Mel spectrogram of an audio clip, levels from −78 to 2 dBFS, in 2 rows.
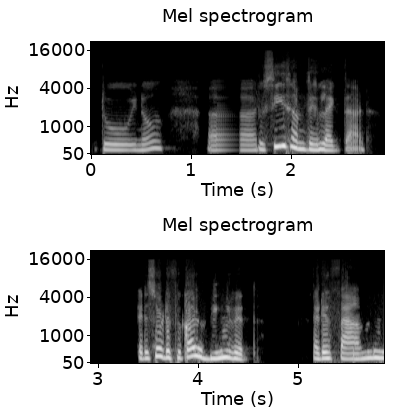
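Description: A call audio freeze runs from 1.25 to 1.50 s, right after "to you know". The likely cause is packets stalling in transit until the jitter buffer emptied. The receiver stretched the last sound into a fading fill for about 228 ms, then resumed where it stopped, so nothing is lost.

A skip ahead follows at 1.66 to 1.69 s. Roughly 70 ms of speech was discarded while later packets were already waiting, and playback jumps forward across a join of only about 5 ms. The two sides butt together almost directly.

A jitter buffer slow-down runs from 1.69 to 2.24 s, ending just before "like that". To rebuild its reserve, the receiver repeated short pitch periods, adding 63 ms. Speech plays at about 90% speed at unchanged pitch, so sounds come out drawn-out.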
